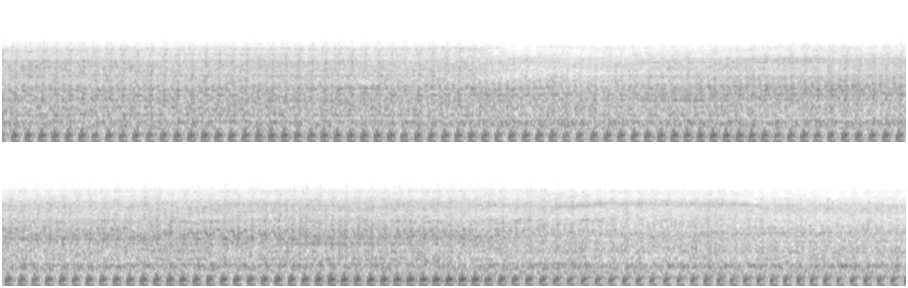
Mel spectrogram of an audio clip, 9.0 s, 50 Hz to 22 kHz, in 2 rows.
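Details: 2008 TTR230 single-cylinder at warm idle, after about 5 minutes running: sharp regular ticking rattle, louder on one side; valves in spec and cam chain tensioner checked fine, cause unknown.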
